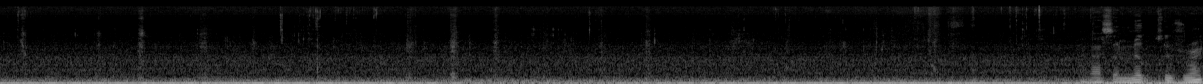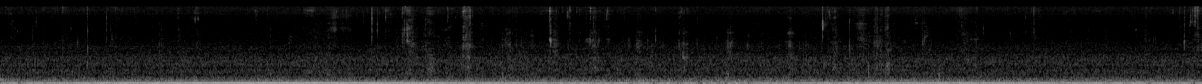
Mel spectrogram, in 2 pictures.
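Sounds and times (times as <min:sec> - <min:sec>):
person chewing and biting food: 0:00.0 - 0:10.8, 0:12.1 - 0:24.0
steady low hum: 0:00.0 - 0:24.0.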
